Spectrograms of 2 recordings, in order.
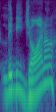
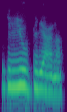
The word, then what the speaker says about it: Ljubljana: it's without the j's j is pronounced as y in slovenian language so that is why it's lubliana so if you put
